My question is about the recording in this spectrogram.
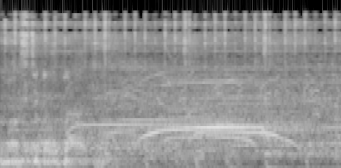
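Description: Festival crowd cheering and whooping over electronic dance music. About a second in, the dense low music drops back, leaving long rising-and-falling tones over the cheering.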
